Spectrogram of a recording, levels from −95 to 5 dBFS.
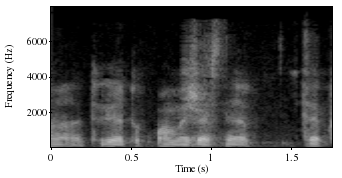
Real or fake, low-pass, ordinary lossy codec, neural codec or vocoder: fake; 7.2 kHz; AAC, 32 kbps; codec, 16 kHz, 4 kbps, FreqCodec, smaller model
